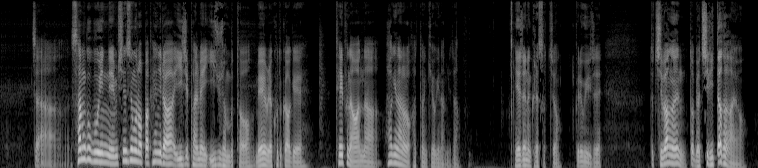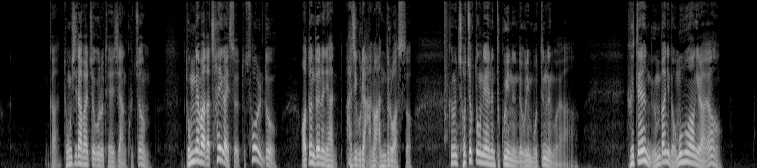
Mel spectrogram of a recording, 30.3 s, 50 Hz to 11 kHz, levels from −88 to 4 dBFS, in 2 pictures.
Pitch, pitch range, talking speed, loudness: 110 Hz, 90-150 Hz, 280 characters per minute, -25 LUFS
